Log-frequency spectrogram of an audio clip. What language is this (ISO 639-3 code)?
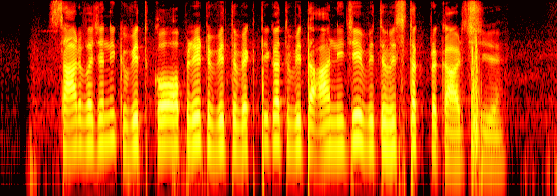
mai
